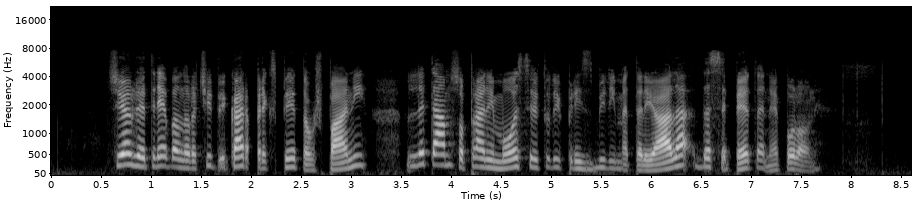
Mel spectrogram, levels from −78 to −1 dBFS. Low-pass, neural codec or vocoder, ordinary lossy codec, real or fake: none; codec, 16 kHz, 0.5 kbps, X-Codec, HuBERT features, trained on LibriSpeech; none; fake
